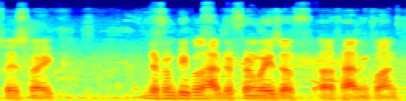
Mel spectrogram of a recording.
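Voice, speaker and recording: Pakistani-accented man over clear street noise. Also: lowish voice, little pitch movement, racing. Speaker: local guide. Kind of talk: casual chat. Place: outdoors by motorcycles near the beach. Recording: noisy outdoor street with traffic.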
